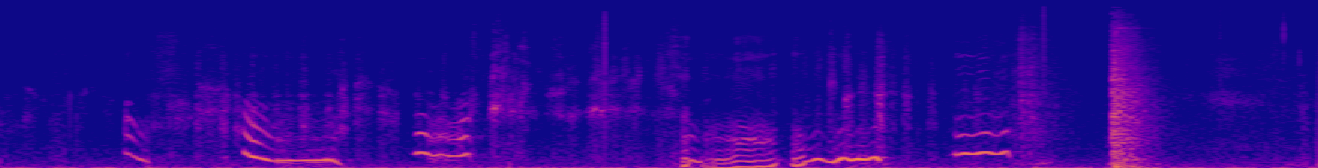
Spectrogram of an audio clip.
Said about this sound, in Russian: Ой, ах ты, боже ты мой! Да где ж тебя так-то? Ой, ты собака, несчастная собака. Ой, сейчас пущу тебя домой.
